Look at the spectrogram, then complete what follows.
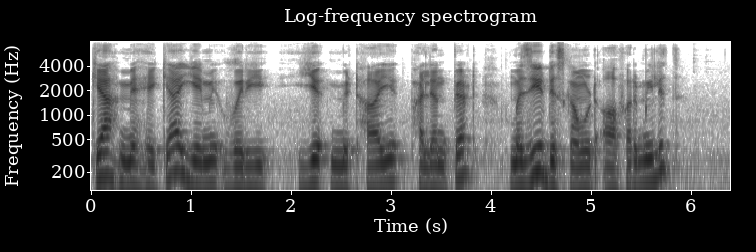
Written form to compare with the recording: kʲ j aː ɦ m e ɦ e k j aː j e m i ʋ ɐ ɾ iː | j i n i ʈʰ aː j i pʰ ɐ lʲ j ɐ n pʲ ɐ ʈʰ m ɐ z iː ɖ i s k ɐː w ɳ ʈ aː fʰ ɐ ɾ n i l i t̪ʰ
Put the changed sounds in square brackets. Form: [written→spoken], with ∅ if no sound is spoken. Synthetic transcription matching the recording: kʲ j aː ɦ m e ɦ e k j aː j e m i ʋ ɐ ɾ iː | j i [n→m] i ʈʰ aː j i pʰ ɐ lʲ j ɐ n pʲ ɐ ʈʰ m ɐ z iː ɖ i s k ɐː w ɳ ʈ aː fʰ ɐ ɾ [n→m] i l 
